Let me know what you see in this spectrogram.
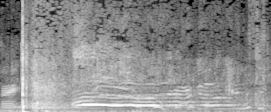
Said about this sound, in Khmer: នេះជាការពិសោធន៍សាមញ្ញត្រាប់តាមការបង្ហោះគ្រាប់រ៉ុកកែត ដាក់គ្រាប់ថ្នាំចូលហើយបិទឲ្យជិតពេលទឹកនិងគ្រាប់ថ្នាំលាយគ្នាវាបង្កើតជាសម្ពាធ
